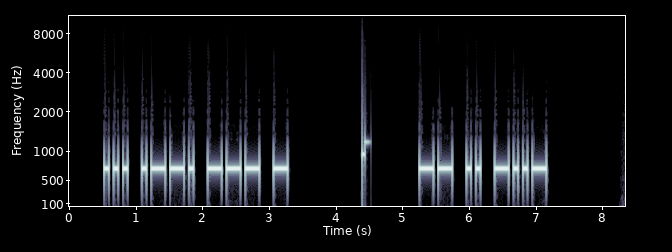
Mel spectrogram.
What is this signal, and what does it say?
Morse code, heard as a keyed tone, about 17 wpm, 700 Hz. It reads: SPOT MIX
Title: Sentences from Top 1100 Words - New Word Drill Alt - 17wpm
